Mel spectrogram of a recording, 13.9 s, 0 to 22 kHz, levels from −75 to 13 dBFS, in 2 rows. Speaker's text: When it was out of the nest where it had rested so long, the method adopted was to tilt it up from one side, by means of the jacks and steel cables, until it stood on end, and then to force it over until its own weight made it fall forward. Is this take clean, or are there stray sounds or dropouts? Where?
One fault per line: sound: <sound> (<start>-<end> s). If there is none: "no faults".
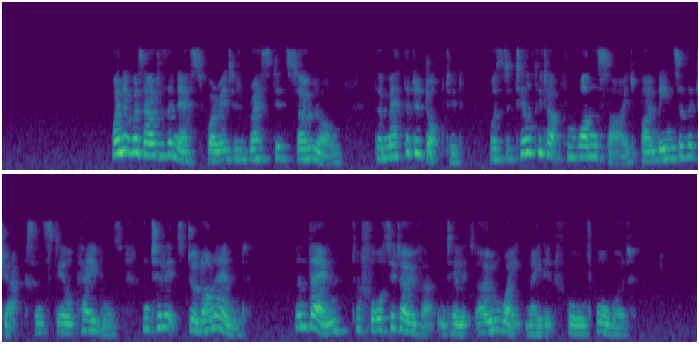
no faults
